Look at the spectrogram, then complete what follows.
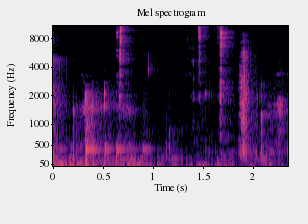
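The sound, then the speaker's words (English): Crunchy chewing of a crisp chocolate peanut butter snack, a quick run of irregular crackling bites and crunches with short pauses between, no talking over it. “You could kind of taste it, but you could just hear the crunch, so you know it's there.”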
